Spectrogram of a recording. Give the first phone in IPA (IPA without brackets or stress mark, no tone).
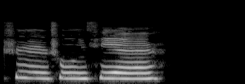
ʂ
